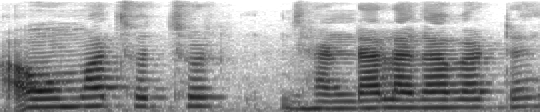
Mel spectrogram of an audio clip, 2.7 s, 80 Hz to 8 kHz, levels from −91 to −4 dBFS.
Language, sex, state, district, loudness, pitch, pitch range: Bhojpuri, female, Uttar Pradesh, Ghazipur, -17 LUFS, 210 Hz, 200-235 Hz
